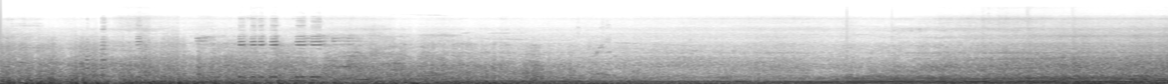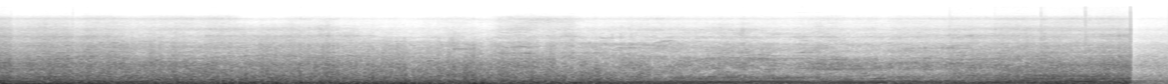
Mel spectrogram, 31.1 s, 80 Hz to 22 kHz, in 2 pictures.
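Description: Kymco SZ150 scooter's engine running on the move in traffic, with wind on the microphone. A horn gives a few short toots about three seconds in.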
